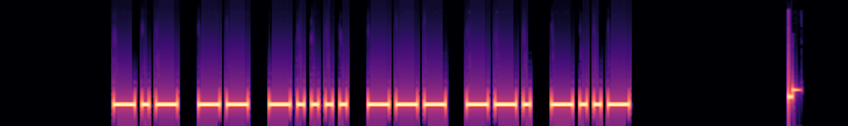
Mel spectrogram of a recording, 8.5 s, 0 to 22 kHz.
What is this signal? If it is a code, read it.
Morse code, heard as a keyed tone, about 17 wpm, 700 Hz. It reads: KM6OGX
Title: USA Call Signs - 6 Characters - 3x Character Spacing - 17wpm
